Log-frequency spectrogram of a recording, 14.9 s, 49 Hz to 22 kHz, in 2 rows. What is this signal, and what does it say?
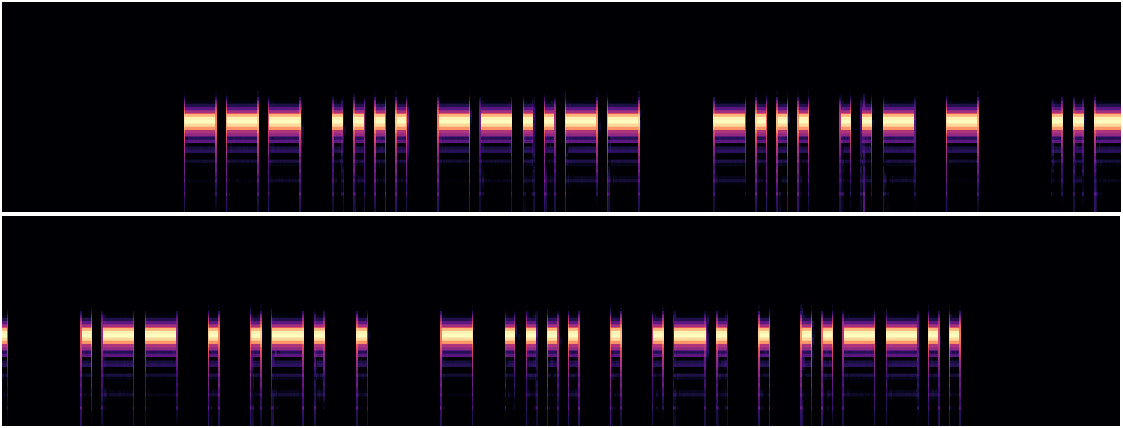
Morse code, heard as a keyed tone, about 17 wpm, 700 Hz. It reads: OH, BUT U WERE THERE?
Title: Sentences from Top 500 Words and Abbreviations 17wpm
